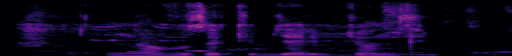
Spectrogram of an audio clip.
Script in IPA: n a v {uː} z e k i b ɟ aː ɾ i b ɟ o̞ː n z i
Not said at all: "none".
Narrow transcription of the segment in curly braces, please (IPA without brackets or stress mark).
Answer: u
